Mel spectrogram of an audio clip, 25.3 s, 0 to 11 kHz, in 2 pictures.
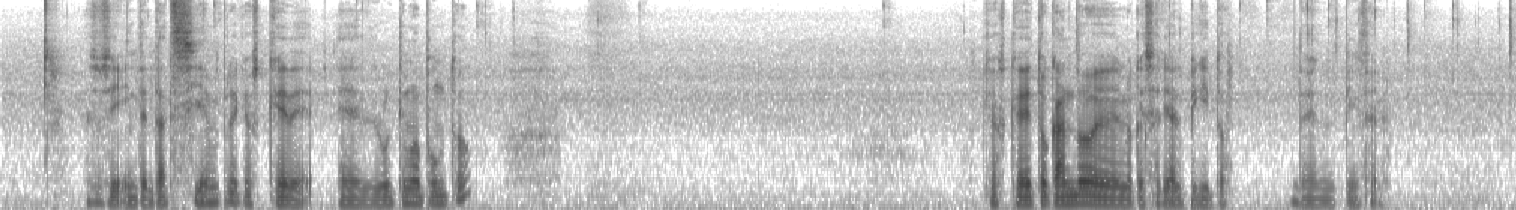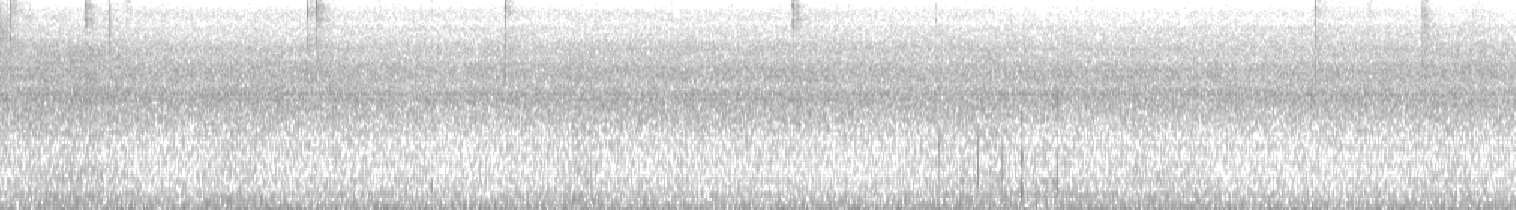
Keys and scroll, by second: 4.2 super+z, 9.0 space, 10.2 space, 11.7 space, 12.5 space.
